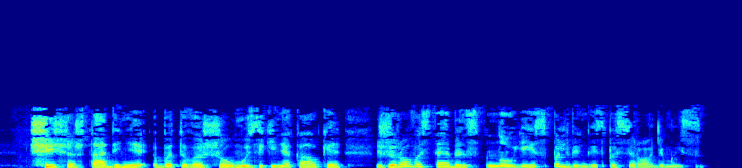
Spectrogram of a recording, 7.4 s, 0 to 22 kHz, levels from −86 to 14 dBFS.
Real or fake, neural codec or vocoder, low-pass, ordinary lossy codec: real; none; 9.9 kHz; MP3, 32 kbps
